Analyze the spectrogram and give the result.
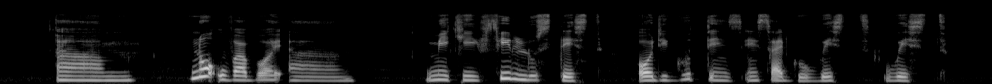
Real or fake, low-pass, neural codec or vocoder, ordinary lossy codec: real; 10.8 kHz; none; none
